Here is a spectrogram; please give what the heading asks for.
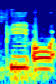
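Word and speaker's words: Poa: name my name is p o a p o a yes so how you pronounce po po yeah po yeah that's my name po my name's sorry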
